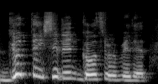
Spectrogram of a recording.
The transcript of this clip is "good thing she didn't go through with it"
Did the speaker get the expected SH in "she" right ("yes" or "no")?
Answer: no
